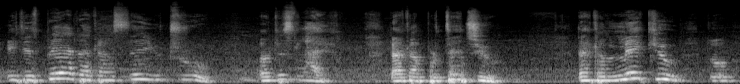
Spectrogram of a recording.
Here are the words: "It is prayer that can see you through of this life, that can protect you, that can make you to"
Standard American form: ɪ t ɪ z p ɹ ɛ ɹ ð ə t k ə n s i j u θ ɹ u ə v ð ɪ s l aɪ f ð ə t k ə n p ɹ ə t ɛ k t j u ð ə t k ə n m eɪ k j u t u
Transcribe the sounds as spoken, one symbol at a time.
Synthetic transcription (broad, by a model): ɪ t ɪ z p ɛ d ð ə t k ə n s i j u t ɹ u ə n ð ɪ s l aɪ f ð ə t k ə n p ɹ ə t ɛ k t j u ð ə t k ə n m eɪ k j u t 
